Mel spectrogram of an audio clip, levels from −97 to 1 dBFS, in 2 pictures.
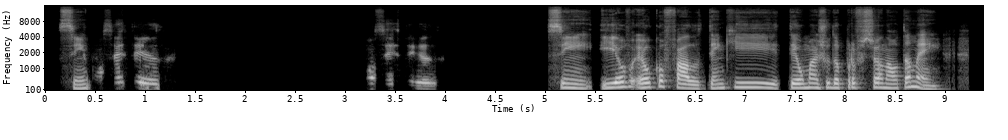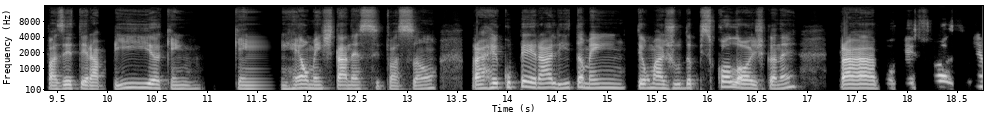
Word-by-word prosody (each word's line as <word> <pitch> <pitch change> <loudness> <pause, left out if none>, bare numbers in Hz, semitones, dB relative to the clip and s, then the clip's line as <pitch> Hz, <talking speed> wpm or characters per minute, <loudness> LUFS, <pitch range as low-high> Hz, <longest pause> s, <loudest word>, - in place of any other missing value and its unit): Sim. 165 0 -7
Com 210 - -23
certeza. 200 -3 -7 2.1
Com 305 0 -6
certeza. 410 -3 -10 1.1
Sim, 180 -4 -3
e 185 - -3
eu 210 +1 +5
vou - - -6
é 185 - +2
o 195 - +2
que 240 - -4
eu - - -1
falo, 170 -9 +1
tem 170 +3 -7
que 195 -3 -4
ter 180 - +1
uma 190 +2 -1
ajuda 185 0 -2
profissional 185 -1 -3
também. 175 -10 -2 0.4
Fazer 155 +3 +2
terapia, 160 +5 +1
quem 150 -2 -7 0.3
quem 145 -1 -6
realmente 155 +1 +1
tá 150 0 +6
nessa 145 0 -2
situação, 140 +4 -4 0.3
pra 160 - +5
recuperar 195 +1 +3
ali, 185 -1 0
também, 180 -2 0
ter 175 - +2
uma 175 0 +2
ajuda 170 +1 -1
psicológica, 170 -6 +2
né, 205 +8 -2 0.4
pra 170 -1 +8
porque 185 +2 -10
sozinha 235 - -2
175 Hz, 130 wpm, -23 LUFS, 155-195 Hz, 2.1 s, pra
